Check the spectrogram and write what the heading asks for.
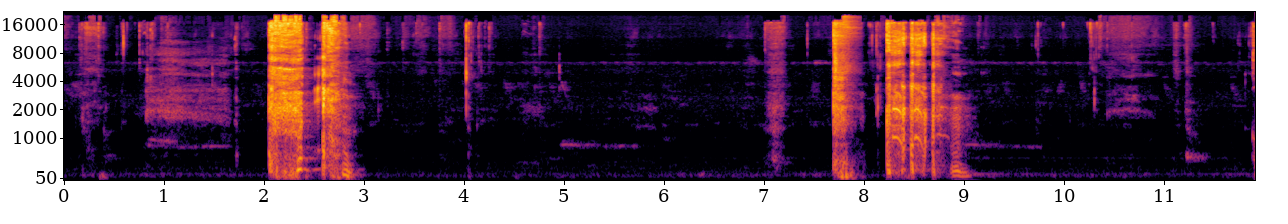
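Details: Jalak kebo (buffalo starling) being trained to talk and to imitate coughing: two clusters of harsh, cough-like bursts separated by quiet, a bird mimicking a human cough.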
